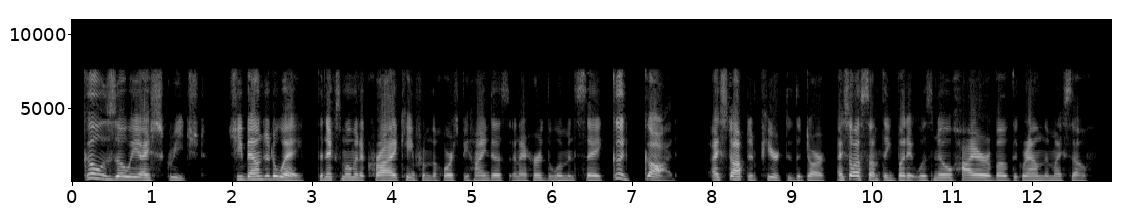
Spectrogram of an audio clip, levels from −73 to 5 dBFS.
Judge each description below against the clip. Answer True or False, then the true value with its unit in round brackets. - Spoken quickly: True (210 wpm)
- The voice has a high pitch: False (170 Hz)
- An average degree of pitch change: True (3.7 semitones)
